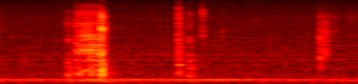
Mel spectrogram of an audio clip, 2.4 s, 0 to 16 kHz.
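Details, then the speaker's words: C5 Corvette electronic steering column lock, Tech2 test: key on then key out, quiet electric buzz with short whirr and faint clicks as the actuator cycles; column lock working normally again. "you hear that activity and now we're back in business"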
